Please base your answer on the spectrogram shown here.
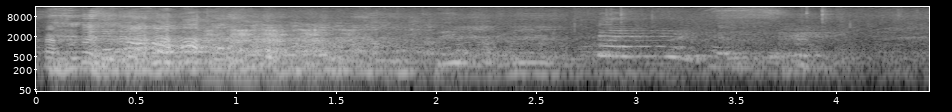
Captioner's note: attendees laughing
